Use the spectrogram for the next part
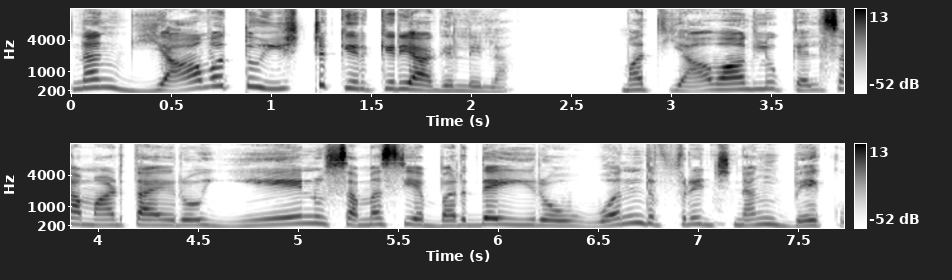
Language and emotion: Kannada, angry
